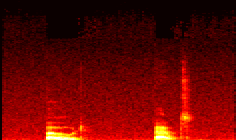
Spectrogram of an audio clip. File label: bowed bout, ontario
